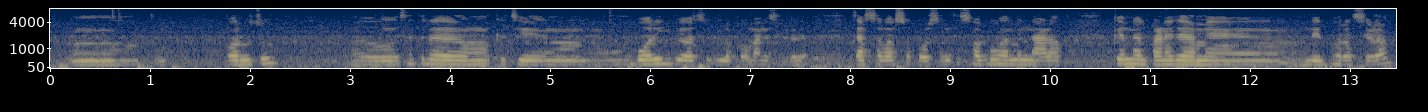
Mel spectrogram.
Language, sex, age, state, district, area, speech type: Odia, female, 30-45, Odisha, Jagatsinghpur, rural, spontaneous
